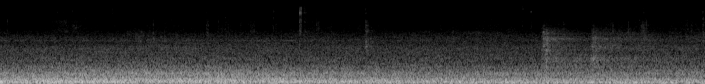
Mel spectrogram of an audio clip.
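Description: Loud, steady low rumble of a passing heavy vehicle on a city street, slowly easing off, with a few light clicks about three seconds in and again later.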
